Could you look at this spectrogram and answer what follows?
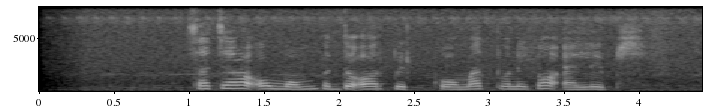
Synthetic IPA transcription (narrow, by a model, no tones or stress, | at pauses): sət͡ʃaɾɔʔumʊmb̥ə̤nt̪oʔɔrb̥ɪt̪̚komat̪̚punikɔʔelɪps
